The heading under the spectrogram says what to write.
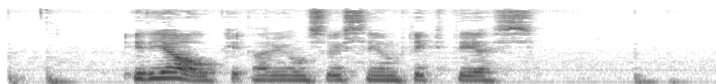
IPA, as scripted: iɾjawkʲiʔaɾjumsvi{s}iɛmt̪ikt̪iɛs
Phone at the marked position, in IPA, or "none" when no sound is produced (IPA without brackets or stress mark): s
